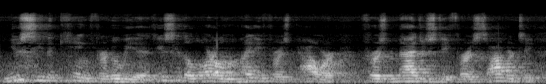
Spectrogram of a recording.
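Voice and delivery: ordinary delivery

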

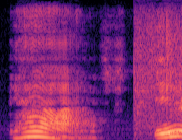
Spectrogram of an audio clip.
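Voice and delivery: usual speaking voice

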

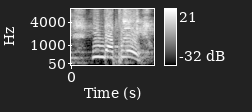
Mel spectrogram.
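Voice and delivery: Finda, pray said high and pleading; high urging. Retold or imitated. The friend urging Finda to pray, high pleading voice. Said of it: "He said".

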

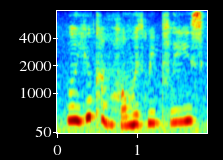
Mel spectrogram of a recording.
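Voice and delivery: high, pleading little bird voice; chirpy, polite request; eager sparrow. A narrator's reading. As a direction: invite hopefully, pitched high. Happier sparrow invites the dove.

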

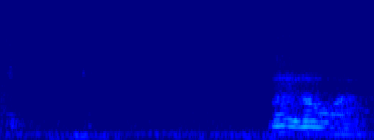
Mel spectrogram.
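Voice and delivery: slow, mumbled through dry crackers; mouth full. Real, not acted. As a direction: talk round a mouthful of crackers.

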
